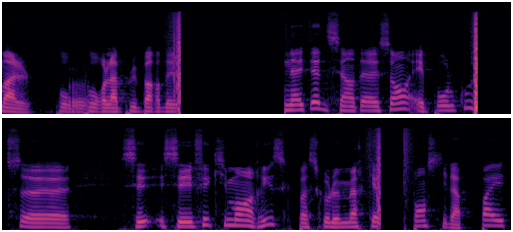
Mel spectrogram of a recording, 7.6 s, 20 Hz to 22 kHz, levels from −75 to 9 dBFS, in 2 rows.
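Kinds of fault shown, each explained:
Wireless microphone squelch dropout: the radio link fades until the receiver's squelch mutes output, so the speech falls to near silence three times, for about 790, 300 and 180 ms.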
